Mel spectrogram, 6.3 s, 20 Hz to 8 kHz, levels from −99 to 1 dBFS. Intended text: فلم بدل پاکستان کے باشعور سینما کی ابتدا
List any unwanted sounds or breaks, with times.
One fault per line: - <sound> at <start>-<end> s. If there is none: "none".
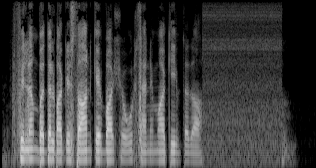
none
